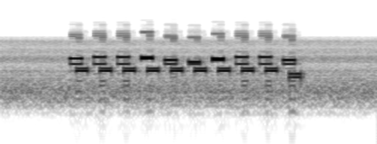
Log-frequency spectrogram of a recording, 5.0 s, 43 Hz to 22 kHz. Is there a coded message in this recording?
Yes: multi-frequency trunk signalling (R2, with the far end's replies) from 0.9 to 4.0 s, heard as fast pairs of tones, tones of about 160 ms. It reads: 4770216772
